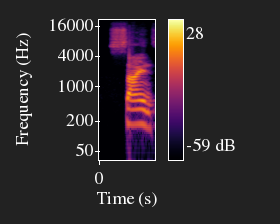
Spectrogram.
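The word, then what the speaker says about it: science: साइंस, यहाँ पे सी भी साइलेंट है और ई भी साइलेंट है, मतलब ये साइंस में 2 लेटर साइलेंट है, सी साइलेंट है और ई साइलेंट है।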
